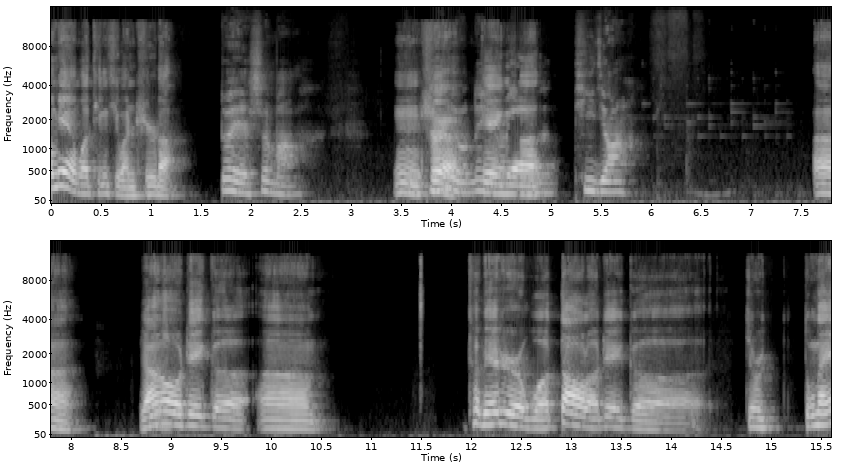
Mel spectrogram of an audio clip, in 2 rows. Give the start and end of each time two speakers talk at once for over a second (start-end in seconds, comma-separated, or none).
3.5-5.1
